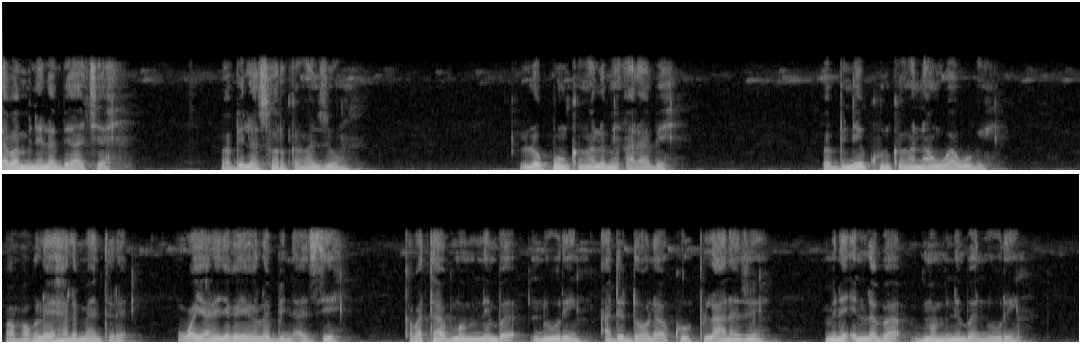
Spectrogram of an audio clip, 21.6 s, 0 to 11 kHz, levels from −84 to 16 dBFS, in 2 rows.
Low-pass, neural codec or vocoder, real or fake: 7.2 kHz; none; real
